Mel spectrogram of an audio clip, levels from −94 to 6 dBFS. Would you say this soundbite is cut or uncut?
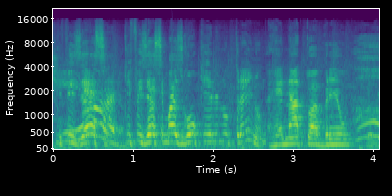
cut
